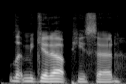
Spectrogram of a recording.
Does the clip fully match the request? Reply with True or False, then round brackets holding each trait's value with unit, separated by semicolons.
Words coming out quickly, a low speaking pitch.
True (285 wpm; 130 Hz)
